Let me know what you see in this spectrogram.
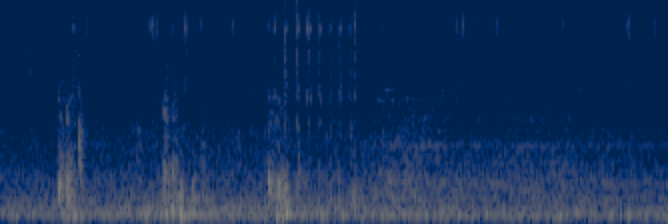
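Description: Train running, heard from inside the carriage: a steady low rumble with three knocks about a second apart early on and light rattling ticks, a quick cluster of them about three seconds in.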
